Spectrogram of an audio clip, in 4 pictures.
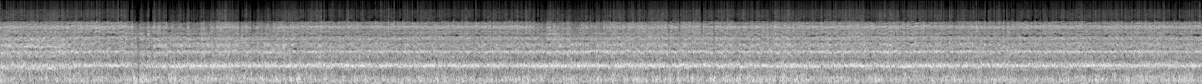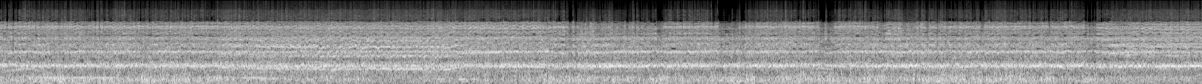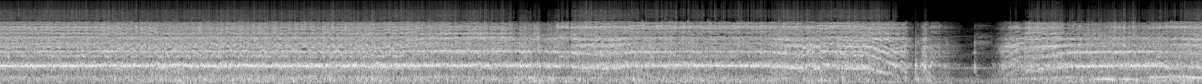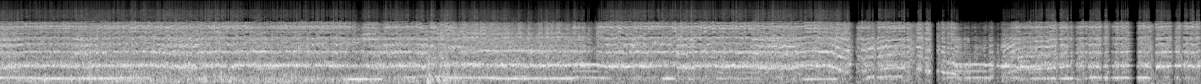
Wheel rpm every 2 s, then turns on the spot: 220, 230, 230, 230, 230, 230, 230, 220, 220, 230, 230, 230, 210, 210, 230, 230, 130, 150, 220, 230, 250, 220, 150, 150.
none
